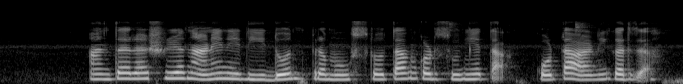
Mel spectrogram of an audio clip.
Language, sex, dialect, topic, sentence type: Marathi, female, Southern Konkan, banking, statement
